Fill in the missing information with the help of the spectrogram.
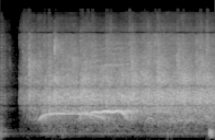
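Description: Steady, dense applause from an audience fills the whole stretch after a brief silent start, a loud continuous wash of clapping with a faint whistle-like tone rising briefly through it.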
